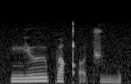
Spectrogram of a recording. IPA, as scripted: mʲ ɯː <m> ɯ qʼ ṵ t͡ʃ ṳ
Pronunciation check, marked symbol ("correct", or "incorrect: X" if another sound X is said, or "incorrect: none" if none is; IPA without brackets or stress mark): incorrect: p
